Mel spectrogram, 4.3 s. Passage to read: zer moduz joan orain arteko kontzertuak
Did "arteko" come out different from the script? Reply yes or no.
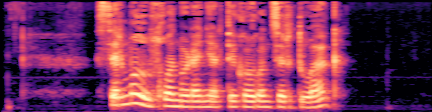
no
